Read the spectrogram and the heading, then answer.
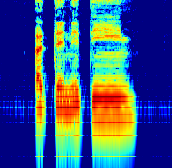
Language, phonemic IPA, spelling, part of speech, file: Navajo, /ʔɑ̀tɪ̀nɪ́tíːn/, adinídíín, verb / noun, Nv-adinídíín.ogg
- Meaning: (verb) there is light; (noun) light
